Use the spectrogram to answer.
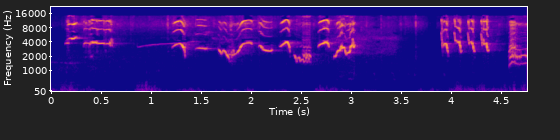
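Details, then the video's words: Lure recording of Oriental magpie-robin song meant to stir rival magpie-robins into singing: a long varied stream of sweet whistles, rising and falling slurs and fast notes, with low thumping noise beneath. "PANCINGAN NAIKAN EMOSI KACER 100% IKUT NYAUT NGEPLONG"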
